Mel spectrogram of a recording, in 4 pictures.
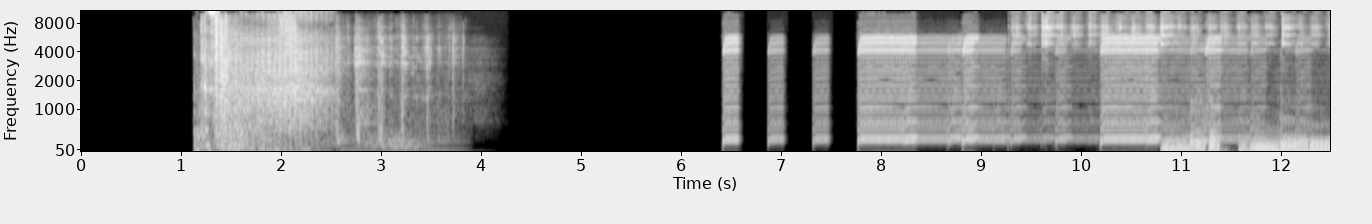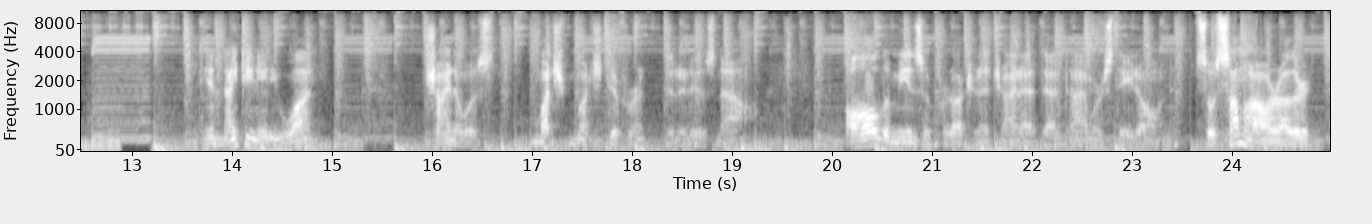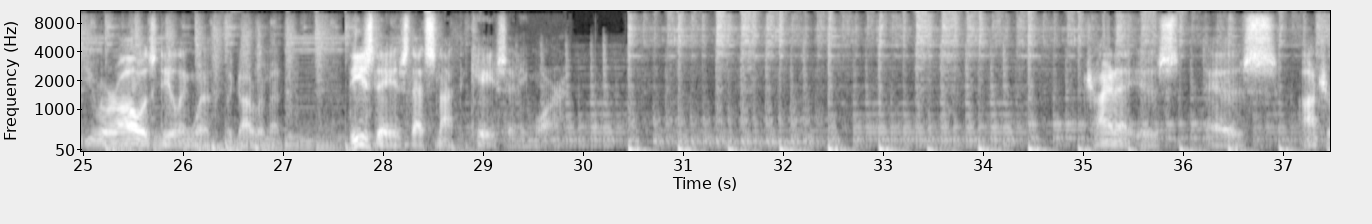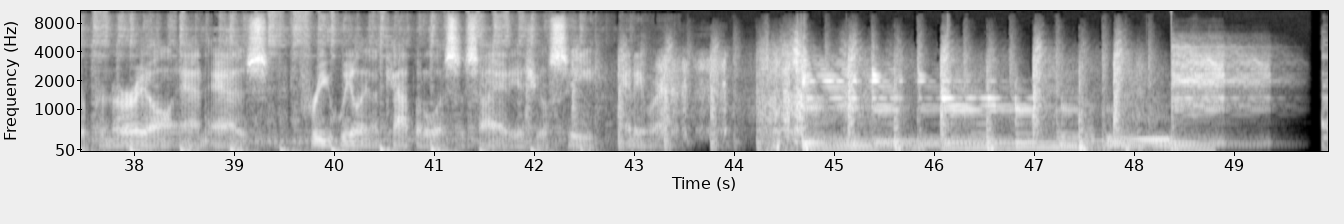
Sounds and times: Music: 7.8 - 49.9.

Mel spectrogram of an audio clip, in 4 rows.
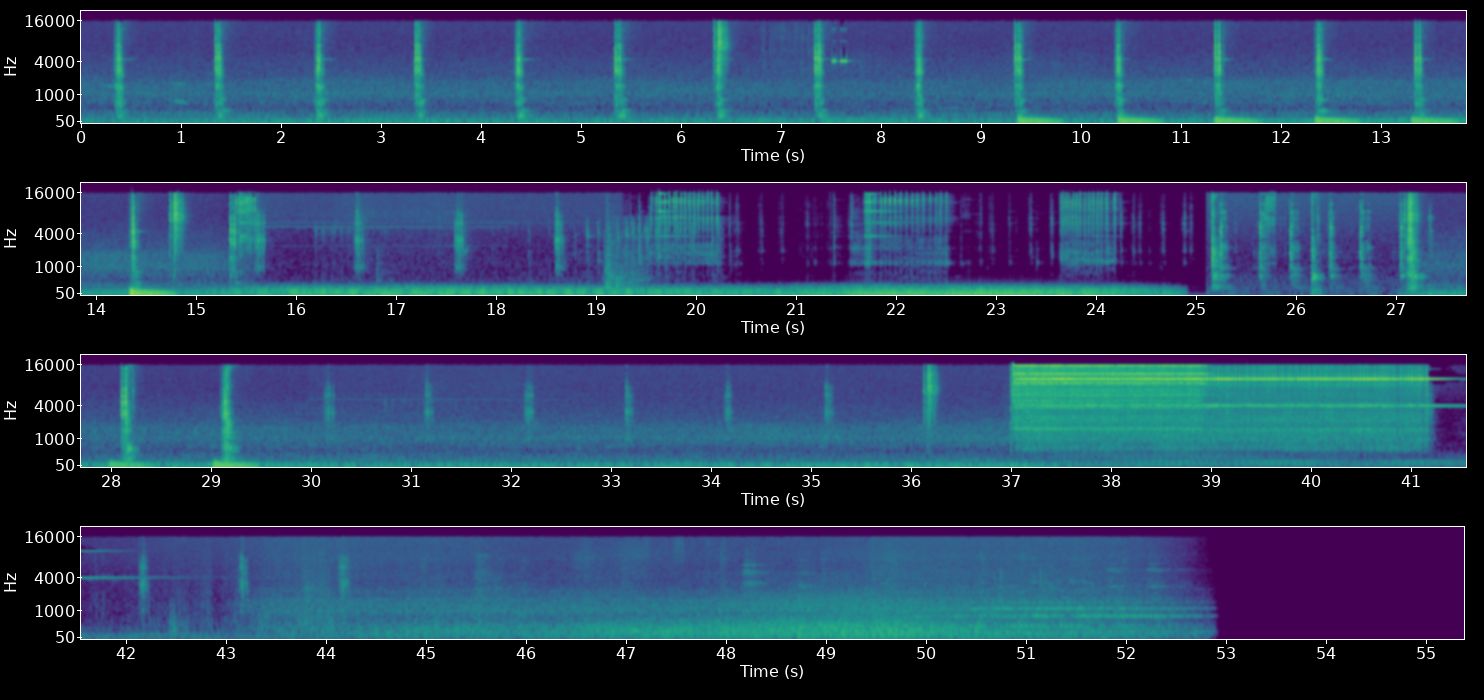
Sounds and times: Tick-tock: 0.3 - 0.6, 1.3 - 1.6, 2.3 - 2.6, 3.3 - 3.6, 4.3 - 4.6, 5.3 - 5.6, 6.3 - 6.6, 7.3 - 7.7, 8.3 - 8.6, 9.3 - 11.8, 12.4 - 13.8, 14.4 - 18.8, 28.0 - 28.4, 29.0 - 29.5, 33.1 - 33.3.

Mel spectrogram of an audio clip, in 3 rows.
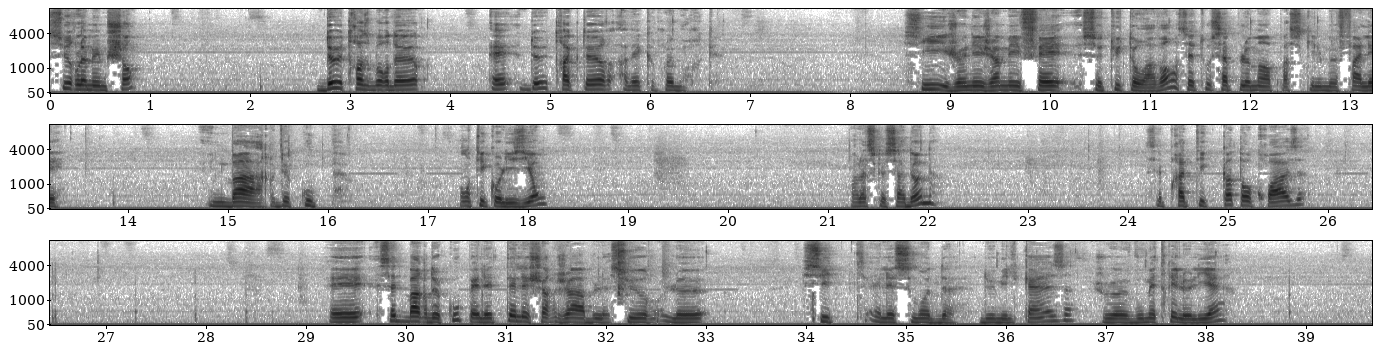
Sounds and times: Speech: 0.0 - 1.0, 2.6 - 3.8, 4.4 - 6.8, 8.6 - 13.4, 14.7 - 16.2, 17.3 - 18.3, 21.2 - 22.2, 24.2 - 25.8, 29.2 - 33.1, 34.0 - 38.3.

